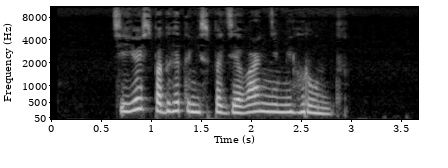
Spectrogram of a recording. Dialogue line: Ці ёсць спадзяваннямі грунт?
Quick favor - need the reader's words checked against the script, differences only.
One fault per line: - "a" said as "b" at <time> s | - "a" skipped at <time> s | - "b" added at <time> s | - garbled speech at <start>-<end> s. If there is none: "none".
- "пад гэтымі" added at 1.1 s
